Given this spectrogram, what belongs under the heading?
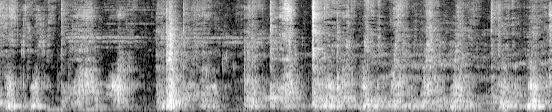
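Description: Spice paste stirred in a cooking pan gives faint, continuous scraping and clinking of a utensil against the metal, close by with no voices.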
